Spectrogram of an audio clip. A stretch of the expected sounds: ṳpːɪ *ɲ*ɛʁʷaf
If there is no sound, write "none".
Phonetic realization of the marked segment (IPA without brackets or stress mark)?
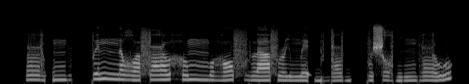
nː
